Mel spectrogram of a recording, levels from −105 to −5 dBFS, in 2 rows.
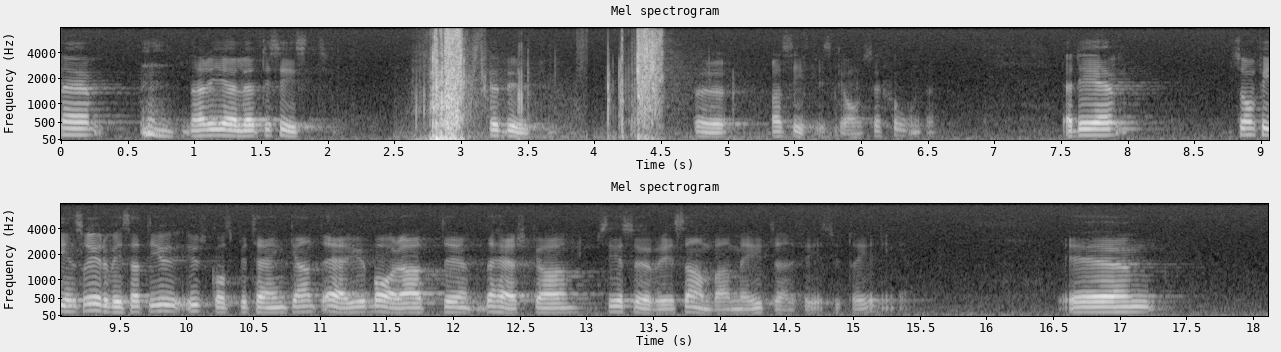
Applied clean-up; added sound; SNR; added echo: none; Tearing; -4 dB; none.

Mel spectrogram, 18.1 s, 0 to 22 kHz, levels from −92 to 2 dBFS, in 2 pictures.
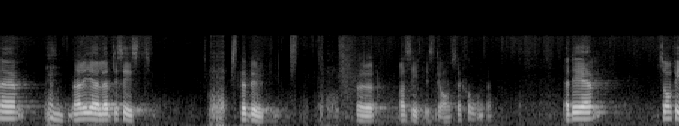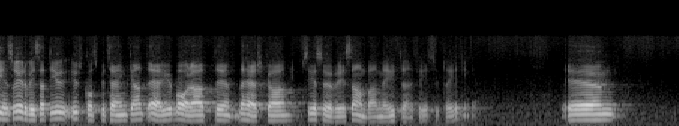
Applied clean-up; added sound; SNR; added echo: neural separator model SepFormer DNS4.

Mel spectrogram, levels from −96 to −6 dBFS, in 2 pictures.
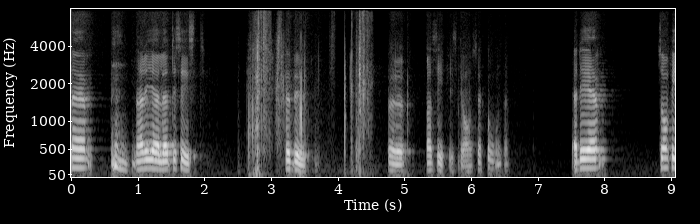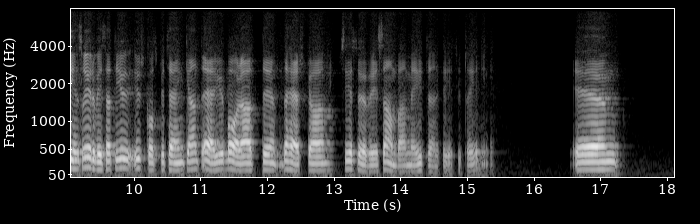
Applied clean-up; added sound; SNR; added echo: neural mask model RNNoise.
